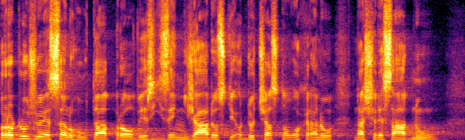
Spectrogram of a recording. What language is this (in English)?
Czech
